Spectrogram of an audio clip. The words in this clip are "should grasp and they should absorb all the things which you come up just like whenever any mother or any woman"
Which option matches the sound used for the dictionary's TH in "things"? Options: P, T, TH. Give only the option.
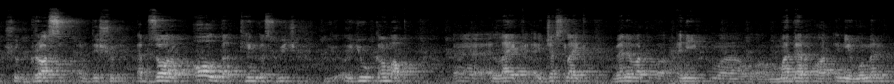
T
